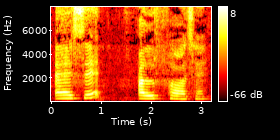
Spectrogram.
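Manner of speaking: slow word-by-word dictation, pausing between words. Shown as a demonstration. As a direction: dictate the definition so the class can write it down. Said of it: "पहले मैं यहाँ पे इसकी definition लिखूँगी". (धीरे धीरे शब्द-शब्द लिखवाना)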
